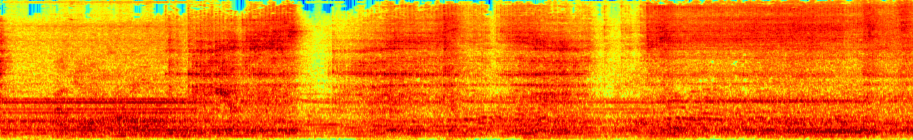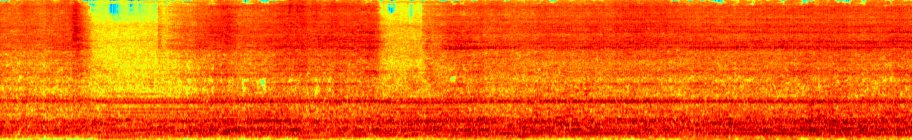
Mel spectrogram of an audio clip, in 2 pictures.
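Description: A chisel scrapes and hisses against spinning wood.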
